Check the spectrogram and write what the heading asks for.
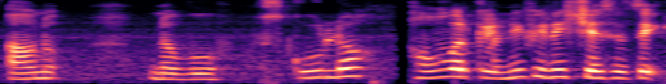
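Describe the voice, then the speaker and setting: A woman's voice: fairly high pitch, fast talker, slight background noise, natural voice. A woman reading the lines of a young husband and father in a Telugu serial recap, speaking sharply. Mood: coaxing. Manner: sharp scolding toward his mother.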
